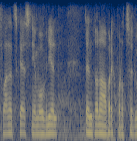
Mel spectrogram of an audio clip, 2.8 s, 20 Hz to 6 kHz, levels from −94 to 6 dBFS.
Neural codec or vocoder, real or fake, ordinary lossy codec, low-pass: codec, 16 kHz, 2 kbps, X-Codec, HuBERT features, trained on LibriSpeech; fake; Opus, 16 kbps; 5.4 kHz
